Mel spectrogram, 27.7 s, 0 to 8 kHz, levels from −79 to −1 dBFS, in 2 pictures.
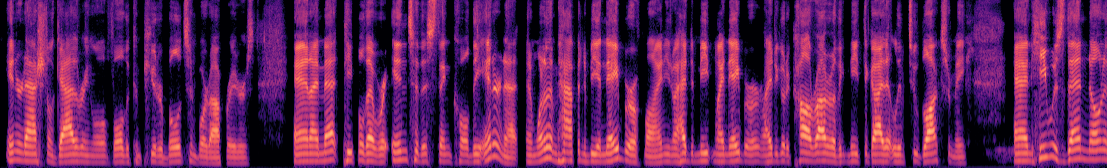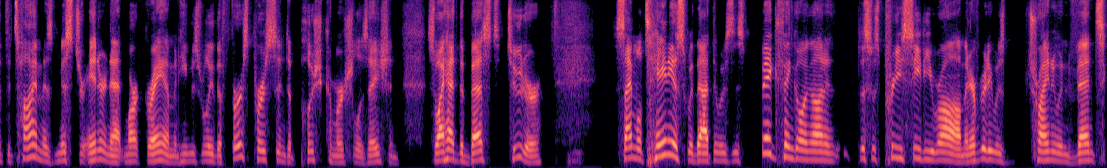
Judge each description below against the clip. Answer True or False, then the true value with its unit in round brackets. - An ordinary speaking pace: False (230 wpm)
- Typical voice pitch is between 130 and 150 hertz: True (135 Hz)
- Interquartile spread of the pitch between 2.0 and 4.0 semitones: True (3.3 semitones)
